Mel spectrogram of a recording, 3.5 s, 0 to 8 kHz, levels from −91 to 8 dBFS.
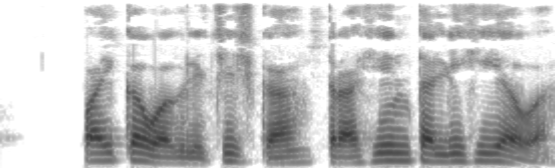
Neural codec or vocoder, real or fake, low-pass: none; real; 7.2 kHz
